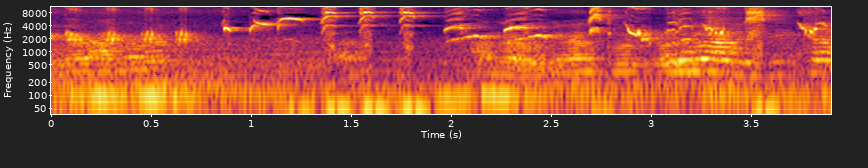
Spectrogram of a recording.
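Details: Orange-headed thrush in 'gacor ngeroll' rolling song, a busy run of repeated chirps, bent whistles and harsh chattering notes at mid to high pitch, over a steady low background hum.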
